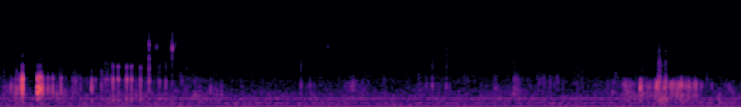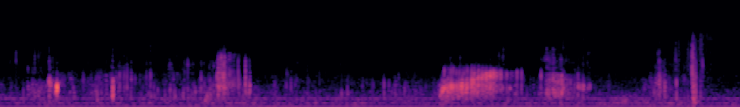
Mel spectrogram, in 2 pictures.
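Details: Empty-stomach noises after waking with no breakfast: quiet gurgling and rumbling bursts; borborygmi (hunger bowel sounds).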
